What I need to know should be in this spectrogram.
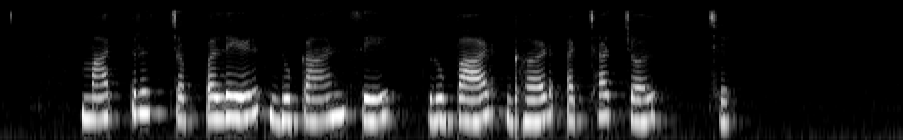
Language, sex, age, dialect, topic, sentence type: Magahi, female, 18-24, Northeastern/Surjapuri, banking, statement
